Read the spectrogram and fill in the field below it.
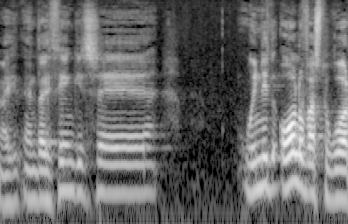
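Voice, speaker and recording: With a Greek accent, a man speaks at a fairly high pitch in a dark, mellow tone, his pitch varying in an ordinary way. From Greece. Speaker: restaurant owner. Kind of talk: podcast interview. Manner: halting, with many fillers.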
